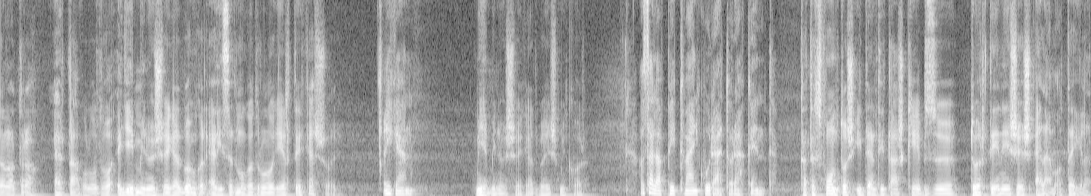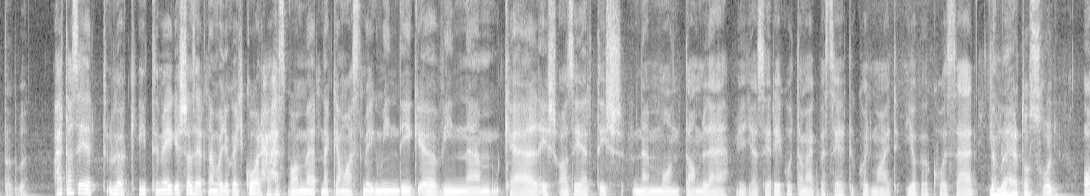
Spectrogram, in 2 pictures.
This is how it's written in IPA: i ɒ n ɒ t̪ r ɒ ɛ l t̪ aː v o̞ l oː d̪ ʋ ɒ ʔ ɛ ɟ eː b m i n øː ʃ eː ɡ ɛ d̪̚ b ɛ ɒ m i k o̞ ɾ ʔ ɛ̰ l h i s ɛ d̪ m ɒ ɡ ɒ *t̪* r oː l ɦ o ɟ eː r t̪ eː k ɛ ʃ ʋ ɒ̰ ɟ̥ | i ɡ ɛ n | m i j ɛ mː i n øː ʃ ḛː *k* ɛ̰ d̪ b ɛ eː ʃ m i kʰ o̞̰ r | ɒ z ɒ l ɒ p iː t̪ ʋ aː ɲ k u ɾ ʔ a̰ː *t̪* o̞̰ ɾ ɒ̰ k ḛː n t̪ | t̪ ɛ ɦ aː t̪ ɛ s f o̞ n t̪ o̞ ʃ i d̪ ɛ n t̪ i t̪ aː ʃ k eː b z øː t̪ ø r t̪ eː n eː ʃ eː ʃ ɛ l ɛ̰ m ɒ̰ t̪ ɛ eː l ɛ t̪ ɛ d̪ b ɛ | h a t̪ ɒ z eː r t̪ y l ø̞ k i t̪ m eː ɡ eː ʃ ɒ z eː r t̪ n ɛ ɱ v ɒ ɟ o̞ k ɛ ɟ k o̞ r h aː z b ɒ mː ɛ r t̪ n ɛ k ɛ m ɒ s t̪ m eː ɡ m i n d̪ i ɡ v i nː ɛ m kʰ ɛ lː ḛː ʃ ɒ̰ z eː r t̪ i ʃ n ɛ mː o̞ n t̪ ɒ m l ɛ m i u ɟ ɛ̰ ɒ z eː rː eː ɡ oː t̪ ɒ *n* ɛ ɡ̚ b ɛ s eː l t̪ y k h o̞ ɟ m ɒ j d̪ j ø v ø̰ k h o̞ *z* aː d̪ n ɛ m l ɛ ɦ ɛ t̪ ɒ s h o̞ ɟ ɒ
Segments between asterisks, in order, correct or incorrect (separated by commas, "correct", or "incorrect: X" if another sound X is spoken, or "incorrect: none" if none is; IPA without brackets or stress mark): incorrect: d̪, incorrect: ɡ, correct, incorrect: m, incorrect: zː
